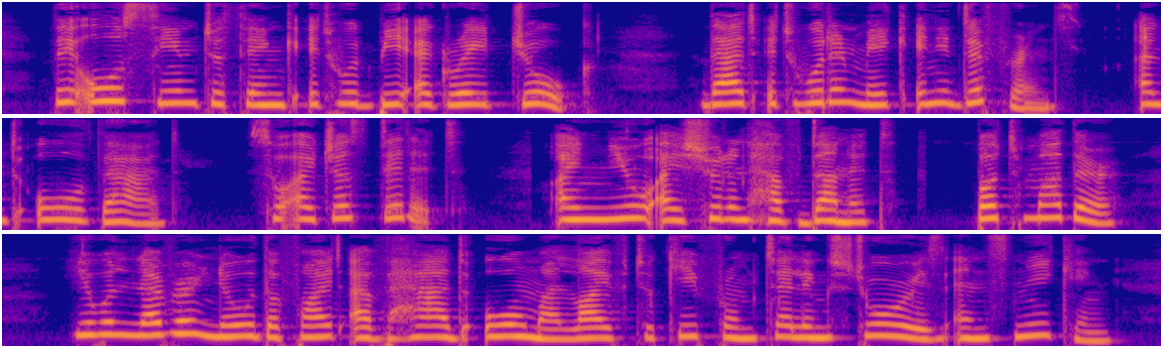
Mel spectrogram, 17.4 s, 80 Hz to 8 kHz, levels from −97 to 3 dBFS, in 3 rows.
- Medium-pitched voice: No, very high, 270 Hz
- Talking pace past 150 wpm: Yes, average, 175 wpm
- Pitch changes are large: No, average, 3.3 semitones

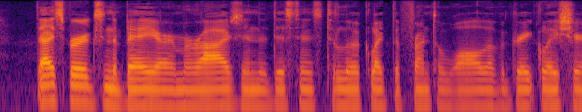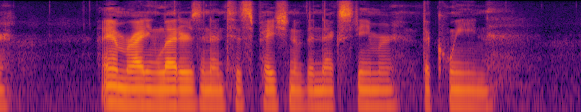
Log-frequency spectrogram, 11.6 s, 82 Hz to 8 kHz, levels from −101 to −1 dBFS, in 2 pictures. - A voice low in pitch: Yes, low, 105 Hz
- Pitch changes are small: Yes, narrow, 0.7 semitones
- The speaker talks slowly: No, average, 165 wpm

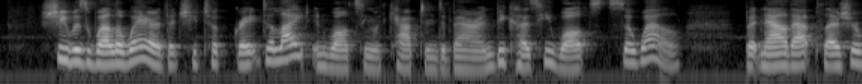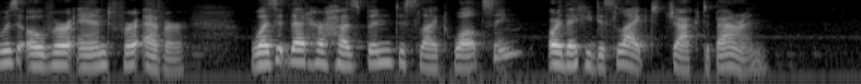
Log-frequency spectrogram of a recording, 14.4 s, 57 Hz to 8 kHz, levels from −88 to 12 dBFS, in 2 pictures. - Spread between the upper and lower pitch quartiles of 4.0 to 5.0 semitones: Yes, average, 4.3 semitones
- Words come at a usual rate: Yes, average, 180 wpm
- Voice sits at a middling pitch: Yes, medium, 175 Hz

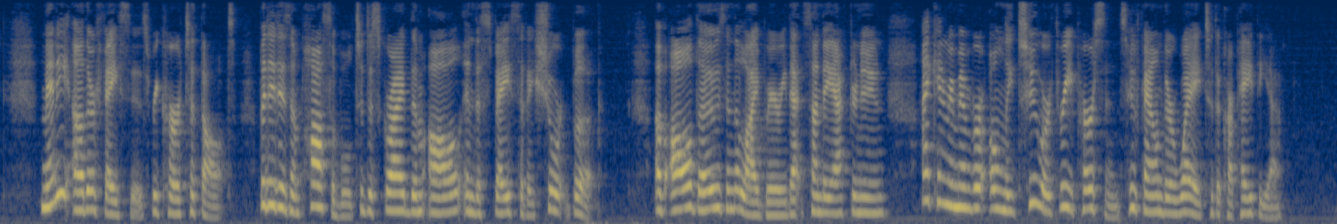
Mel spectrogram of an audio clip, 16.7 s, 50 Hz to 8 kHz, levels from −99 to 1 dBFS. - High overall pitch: Yes, high, 215 Hz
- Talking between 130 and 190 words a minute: Yes, average, 160 wpm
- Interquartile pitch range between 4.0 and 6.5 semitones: Yes, average, 4.6 semitones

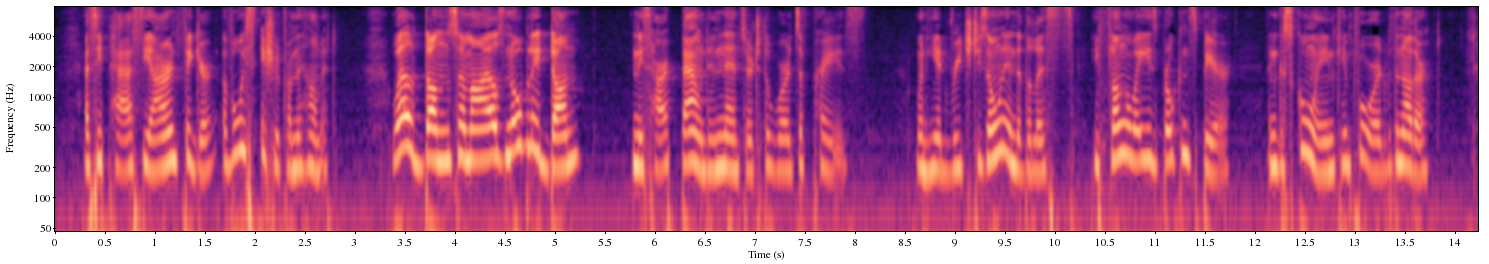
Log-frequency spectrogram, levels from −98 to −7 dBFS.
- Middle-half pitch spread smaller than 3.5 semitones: No, average, 3.9 semitones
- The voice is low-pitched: No, high, 210 Hz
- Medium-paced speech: No, fast, 215 wpm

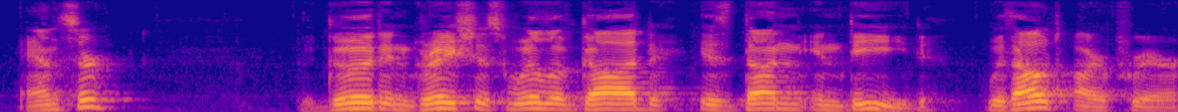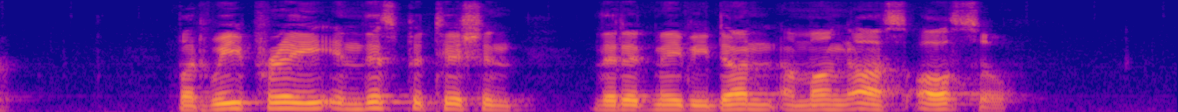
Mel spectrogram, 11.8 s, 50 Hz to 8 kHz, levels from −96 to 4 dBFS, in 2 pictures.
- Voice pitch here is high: No, low, 135 Hz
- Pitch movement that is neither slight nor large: Yes, average, 3.8 semitones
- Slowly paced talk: No, average, 145 wpm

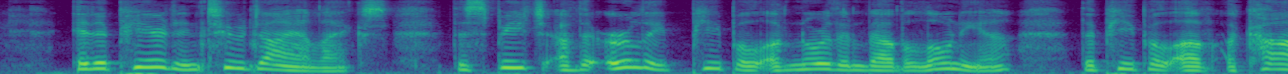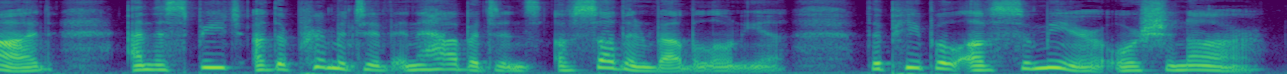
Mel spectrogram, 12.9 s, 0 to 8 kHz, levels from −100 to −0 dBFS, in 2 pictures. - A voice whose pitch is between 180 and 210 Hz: Yes, high, 190 Hz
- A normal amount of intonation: No, wide, 6.1 semitones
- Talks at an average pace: Yes, average, 145 wpm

